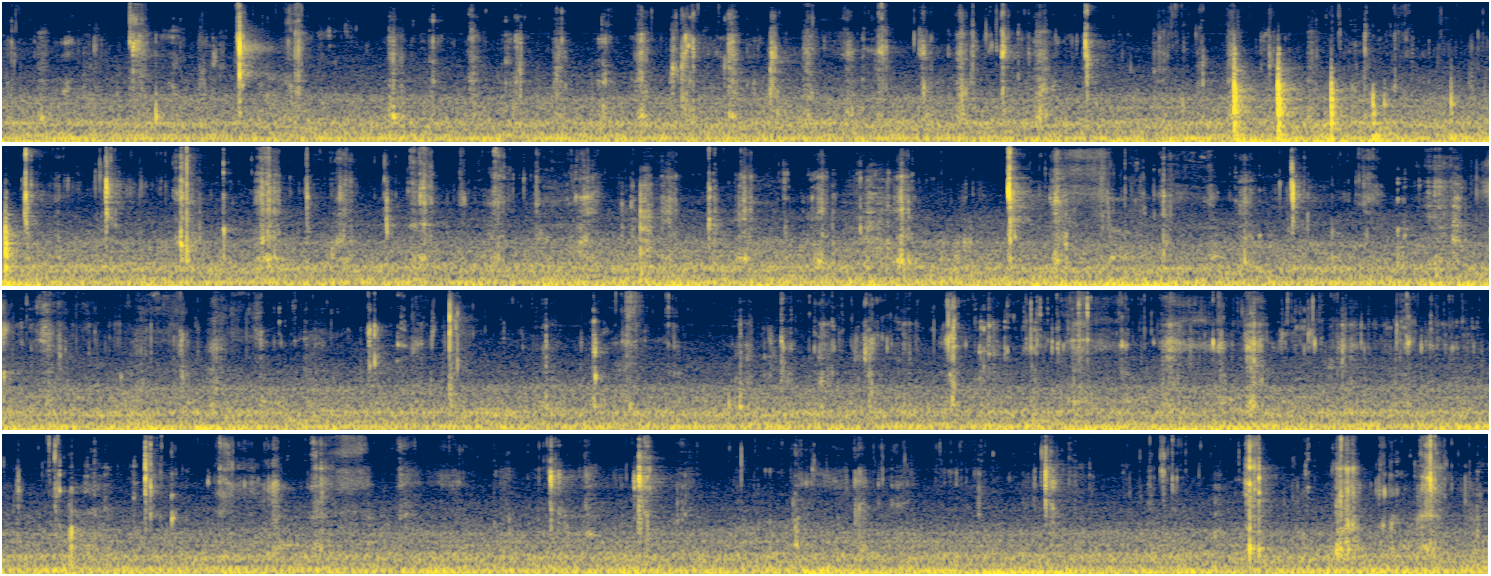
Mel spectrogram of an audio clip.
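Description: A person chewing and biting food close to the microphone, with many irregular sharp, crunchy clicks and smacks, over a steady low hum.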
